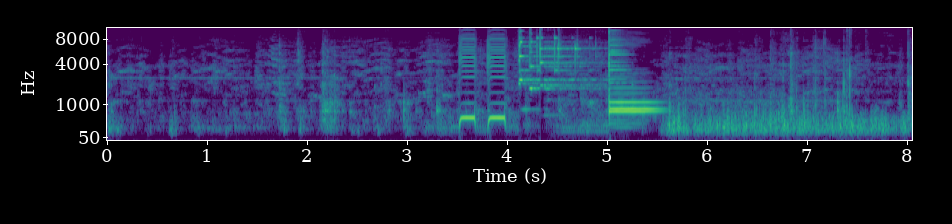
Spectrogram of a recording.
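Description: Faint knocks from handling a plastic stacked food carrier. About three and a half seconds in come two short, loud beeps, then a warbling high tone and a longer loud tone around five seconds in. After that a steady low noise runs on.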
